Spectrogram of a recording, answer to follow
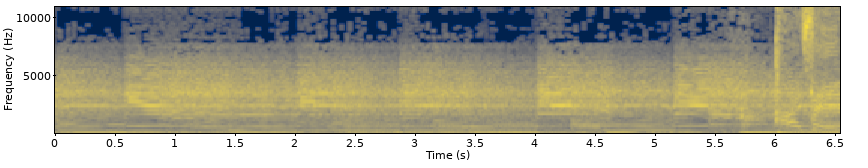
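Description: Rock song playing: an electric guitar intro picking out notes and chords, then the full band comes in loudly near the end.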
